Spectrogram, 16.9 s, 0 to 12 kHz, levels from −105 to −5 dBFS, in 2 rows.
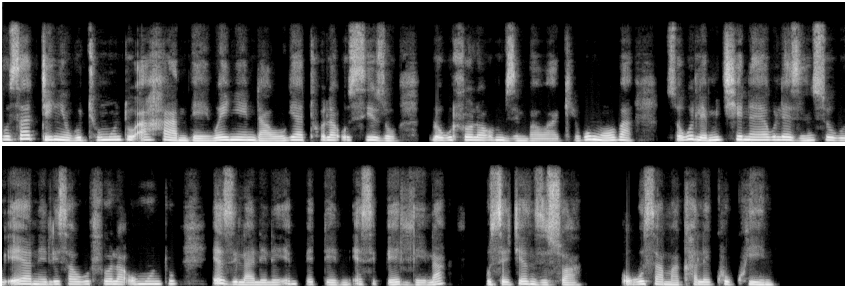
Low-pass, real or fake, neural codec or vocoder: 9.9 kHz; real; none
